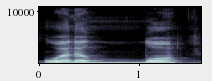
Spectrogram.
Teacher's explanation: la-nya jangan sampai tebal, jangan waladdo, tapi la-nya tipis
